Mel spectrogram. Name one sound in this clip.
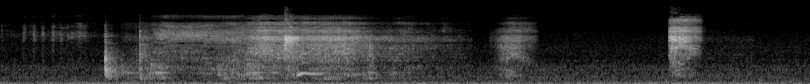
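Cartoon game voices and sound effects chatter from small speakers.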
